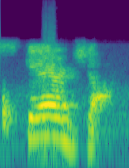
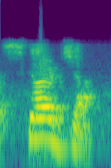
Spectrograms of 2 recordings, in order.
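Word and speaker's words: skerja: or seamstress uh were called the scareja or scurja which is spelled s-k-e-r-j-a or just an a-f-n without the j or the y and literally means shearing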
